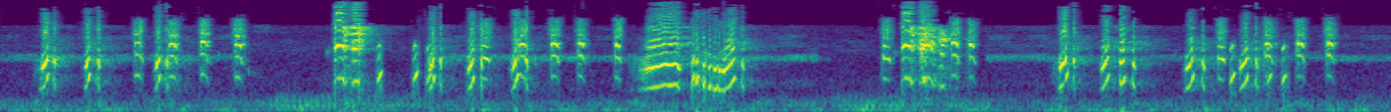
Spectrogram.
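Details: Lure call of the white-breasted waterhen, meant to bring in both sexes. Dense, grating notes repeat in quick succession, broken by a few longer wavering squawks near the middle. A thin steady tone persists underneath.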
